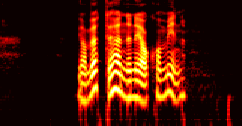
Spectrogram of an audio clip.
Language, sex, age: Swedish, female, 53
